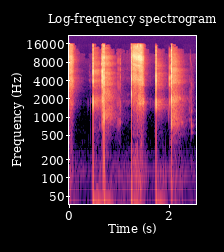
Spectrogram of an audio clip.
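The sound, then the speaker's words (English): A 16-ounce beer can is cracked open. A few sharp metallic clicks and snaps come with a brief burst of fizzing hiss, all fairly faint and with no talking over them. “let's crack this one because I'm thirsty.”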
